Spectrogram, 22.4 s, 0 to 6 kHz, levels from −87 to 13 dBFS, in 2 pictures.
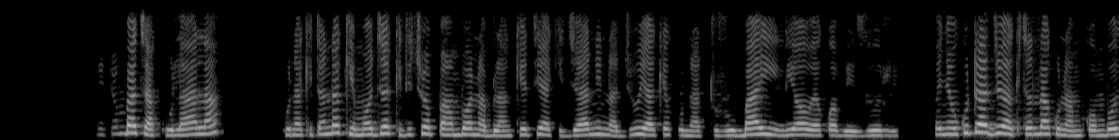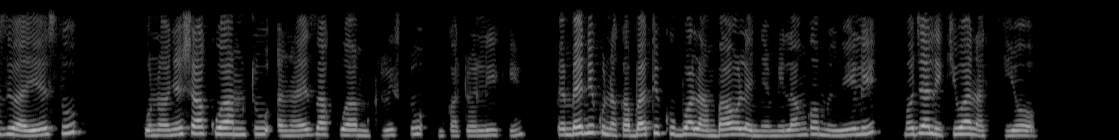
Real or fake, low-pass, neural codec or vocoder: real; 5.4 kHz; none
